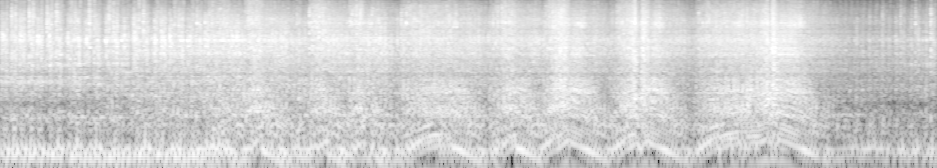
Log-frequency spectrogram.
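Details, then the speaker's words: Cold Harley Ironhead V-twin, top end rebuilt, first start after sitting months on choke: rough lumpy idle with loud mechanical clatter swelling on small throttle blips; top-end racket, owner suspects worn cams, thrust plates or case bushings, unconfirmed. "Yeah, the racket, that's what we need to deal with. I'm pretty sure, like I said before, it's either the cams, the thrust plates, or the bushings in the case, or maybe all the above."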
